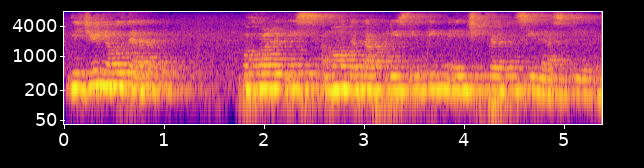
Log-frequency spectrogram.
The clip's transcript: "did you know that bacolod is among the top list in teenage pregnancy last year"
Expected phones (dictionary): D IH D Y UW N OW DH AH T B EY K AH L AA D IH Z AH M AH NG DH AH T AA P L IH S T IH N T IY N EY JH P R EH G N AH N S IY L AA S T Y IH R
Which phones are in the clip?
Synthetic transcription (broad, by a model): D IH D Y UW N OW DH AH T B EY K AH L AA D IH S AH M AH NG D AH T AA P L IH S IH N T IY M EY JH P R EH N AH N S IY L AA S T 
